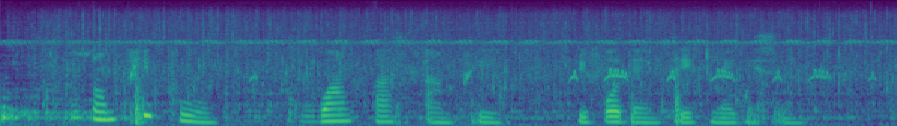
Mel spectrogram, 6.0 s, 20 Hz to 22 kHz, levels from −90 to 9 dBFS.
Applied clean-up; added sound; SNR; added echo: none; Toilet flush + Cricket; 7 dB; none.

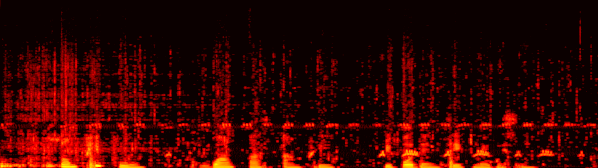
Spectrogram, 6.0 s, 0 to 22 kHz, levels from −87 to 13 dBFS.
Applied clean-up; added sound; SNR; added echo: classical method spectral subtraction.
